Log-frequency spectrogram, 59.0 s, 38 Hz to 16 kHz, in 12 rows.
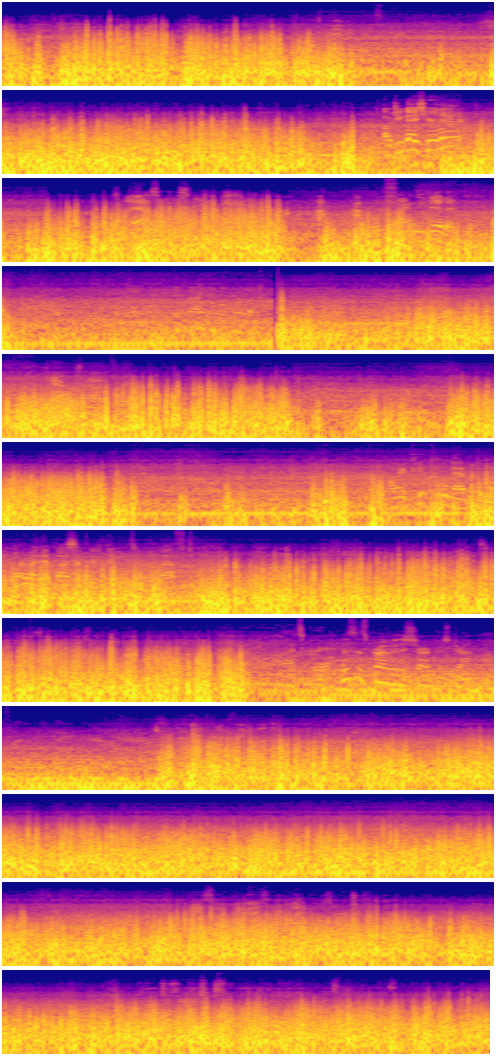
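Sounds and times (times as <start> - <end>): road noise: 0.0 - 59.0
truck engine: 0.0 - 59.0
wind buffeting microphone: 0.0 - 59.0.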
